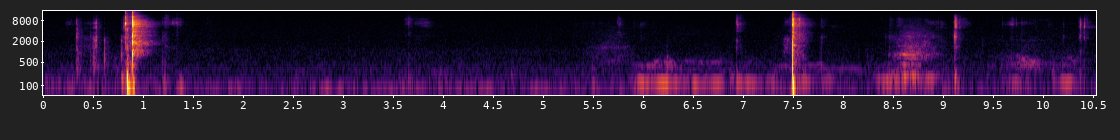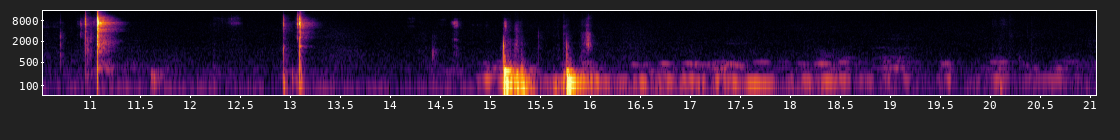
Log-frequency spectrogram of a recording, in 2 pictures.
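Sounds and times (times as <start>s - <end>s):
folding knife clicking: 0.8s - 1.2s, 10.9s - 11.3s, 13.0s - 13.2s
soft handling sounds: 5.3s - 16.6s.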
